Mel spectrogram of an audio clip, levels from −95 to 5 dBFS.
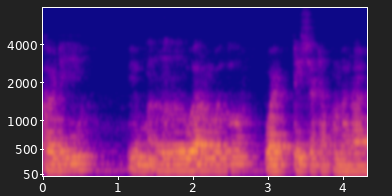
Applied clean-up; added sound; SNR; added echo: none; none; none; reverberation time 0.6 s.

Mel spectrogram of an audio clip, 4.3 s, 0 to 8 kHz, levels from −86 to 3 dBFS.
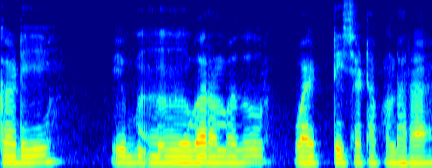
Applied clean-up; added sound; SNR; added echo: none; none; none; none.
